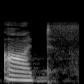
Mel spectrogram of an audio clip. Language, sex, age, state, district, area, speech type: Urdu, female, 18-30, Uttar Pradesh, Shahjahanpur, rural, read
